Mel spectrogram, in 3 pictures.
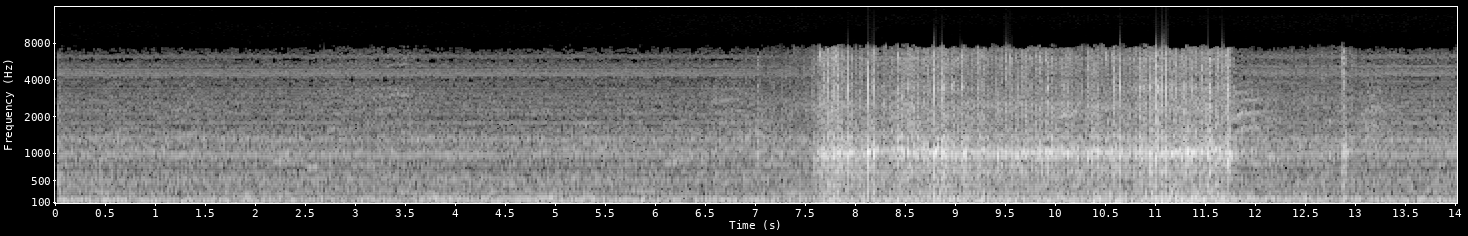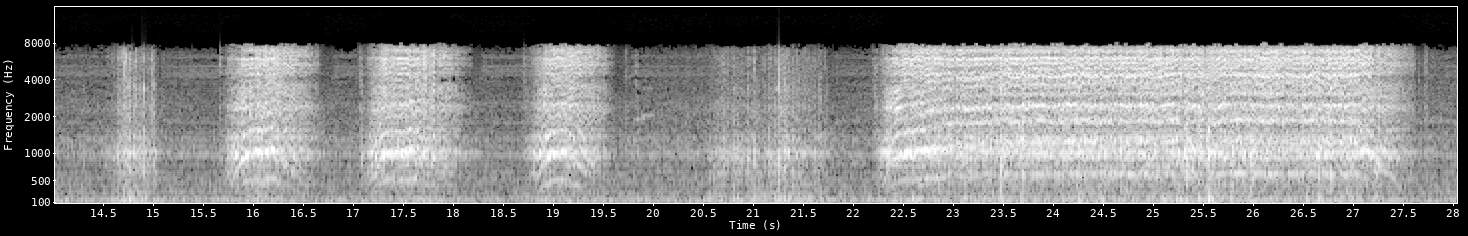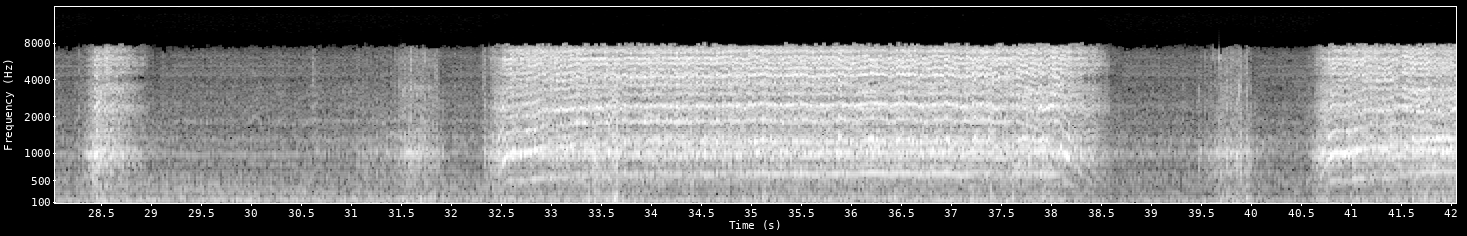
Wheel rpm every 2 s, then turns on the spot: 0, 0, 0, 0, 20, 20, 0, 20, 40, 20, 10, 100, 160, 110, 10, 10, 100, 160, 160, 40, 80.
8-12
